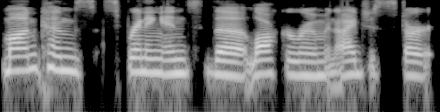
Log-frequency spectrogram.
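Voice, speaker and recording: A woman's voice: medium pitch, fairly even intonation, moderate pace, clear, resonant tone, no room sound, studio quality. Earnest young American woman telling her story. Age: young adult. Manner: tearful, earnest storytelling with laughs. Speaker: guest, college gymnast. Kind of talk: emotional personal story in a podcast interview.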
